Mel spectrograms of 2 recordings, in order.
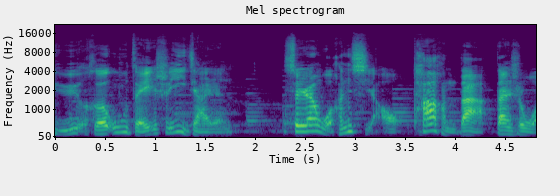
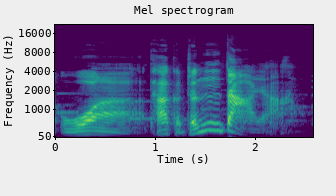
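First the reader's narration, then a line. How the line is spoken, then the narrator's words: Amazed exclamation. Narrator (Chinese): 皮医生不禁感叹道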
